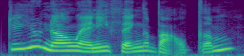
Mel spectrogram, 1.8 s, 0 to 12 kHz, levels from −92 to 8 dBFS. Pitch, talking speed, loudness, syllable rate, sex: 240 Hz, 195 wpm, -16 LUFS, 5.3 syllables/s, female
